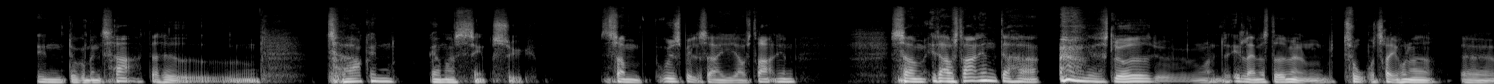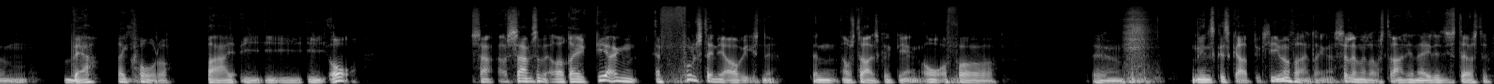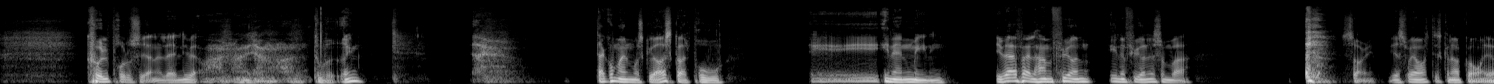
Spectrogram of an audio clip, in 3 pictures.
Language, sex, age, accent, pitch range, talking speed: Danish, male, 50-69, native, 100-135 Hz, 125 wpm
